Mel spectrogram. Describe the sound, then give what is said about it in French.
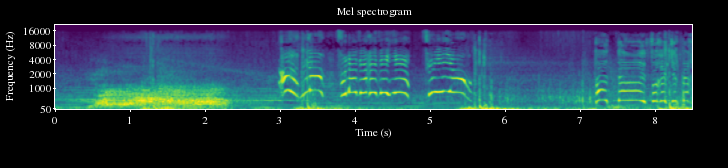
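A deep, rumbling monster roar fills the first two seconds, followed by a series of loud, wavering shrieks and howling cries, intense, with a shorter burst near the end: the gloutor creature screaming as it comes out of its cave. “Les cris de Rodolphe et Rodolphine alertèrent aussitôt le gloutor qui sortit de sa grotte en hurlant.”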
